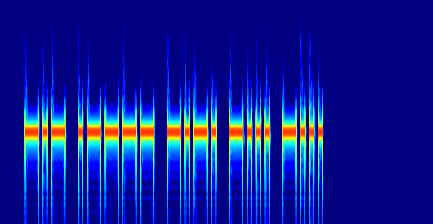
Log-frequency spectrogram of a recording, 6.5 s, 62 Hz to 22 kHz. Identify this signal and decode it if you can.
Morse code, heard as a keyed tone, about 18 wpm, 700 Hz. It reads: K1CBB
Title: Speed Racing - USA 1x3 Call Signs 15wpm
